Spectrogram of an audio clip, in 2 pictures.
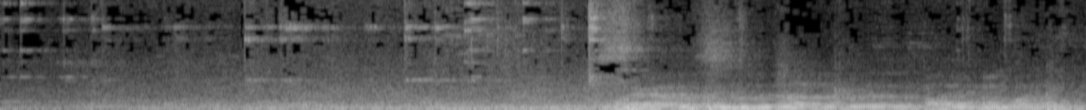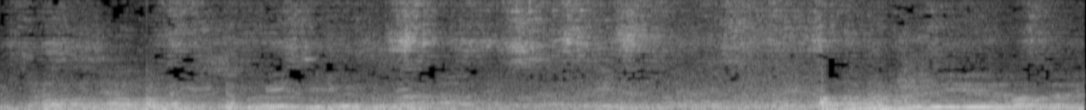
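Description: A crowd of people murmurs and chatters in a large hall.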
